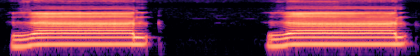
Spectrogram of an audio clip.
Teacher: ذال کے جو آواز ہے یہ باریک ہوتی ہے اور نرم ہوتی ہے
